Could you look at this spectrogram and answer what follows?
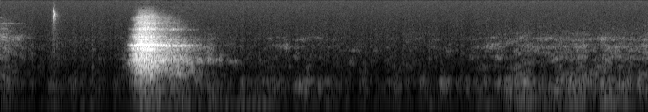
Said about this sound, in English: Breathing softly in through the nose, out through the mouth.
